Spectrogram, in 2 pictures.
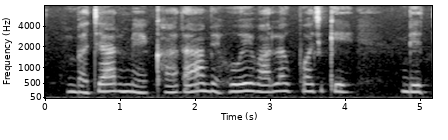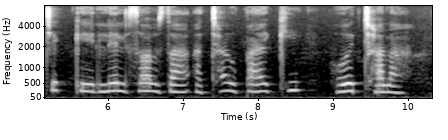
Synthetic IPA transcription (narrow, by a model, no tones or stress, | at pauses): bəd͡ʒaːɾmẽkʰaɾabehoewaːlaʊpəd͡ʒke | beːt͡ʃekːeleːlsəbsaətːʃʰaʊpaːjkʰi | hot͡ʃʰala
